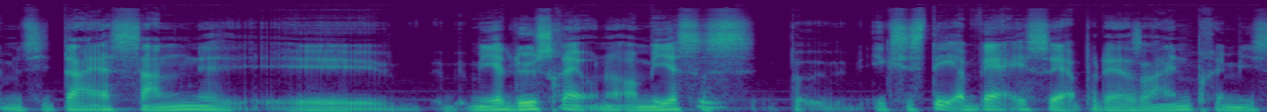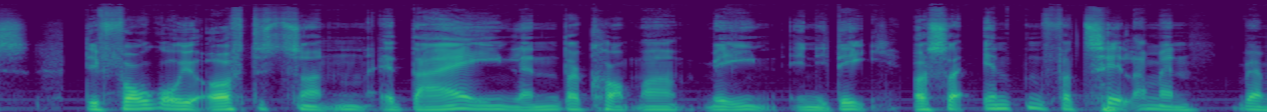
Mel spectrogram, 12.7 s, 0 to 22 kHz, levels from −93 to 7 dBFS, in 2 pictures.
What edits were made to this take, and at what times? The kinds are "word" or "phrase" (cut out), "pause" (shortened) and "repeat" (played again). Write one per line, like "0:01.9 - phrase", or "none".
0:08.2 - word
